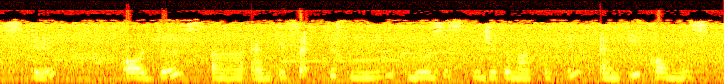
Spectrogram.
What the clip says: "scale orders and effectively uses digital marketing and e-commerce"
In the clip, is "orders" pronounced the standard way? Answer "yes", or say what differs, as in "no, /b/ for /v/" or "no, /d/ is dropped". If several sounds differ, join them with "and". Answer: no, /s/ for /z/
